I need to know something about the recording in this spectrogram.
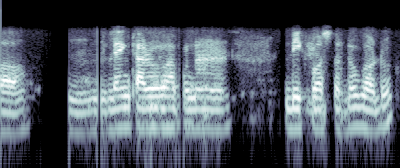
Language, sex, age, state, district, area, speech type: Assamese, male, 18-30, Assam, Lakhimpur, urban, conversation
